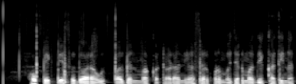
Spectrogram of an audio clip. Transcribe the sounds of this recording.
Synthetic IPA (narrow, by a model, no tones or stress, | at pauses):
əpek̚d̪esod̪ʋaɾaʊt̪̚pad̪ənmãkəʈa̰ɽa̰niəsəɾpəɳbəd͡ʒaɾmãd̪ekʰat̪inət̪ʰi̥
